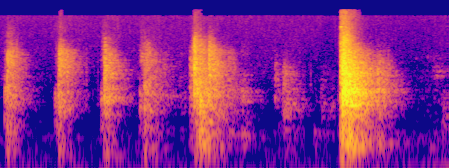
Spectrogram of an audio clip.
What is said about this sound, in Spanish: Y el tío Juan salió dando un portazo.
